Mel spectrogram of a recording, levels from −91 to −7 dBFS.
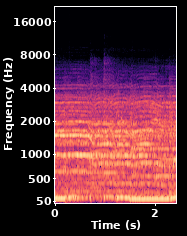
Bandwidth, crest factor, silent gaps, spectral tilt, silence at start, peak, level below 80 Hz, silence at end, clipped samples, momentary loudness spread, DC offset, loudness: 5.8 kHz; 12 dB; none; -7.5 dB/octave; 0 s; -4 dBFS; -40 dBFS; 0 s; under 0.1%; 2 LU; under 0.1%; -15 LUFS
